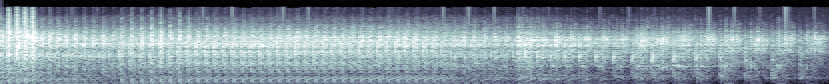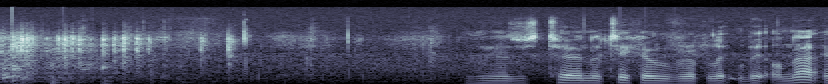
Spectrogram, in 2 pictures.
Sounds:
motorcycle, speech

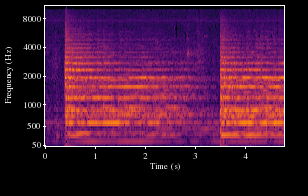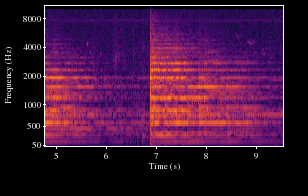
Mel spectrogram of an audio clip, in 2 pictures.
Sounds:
music, bell

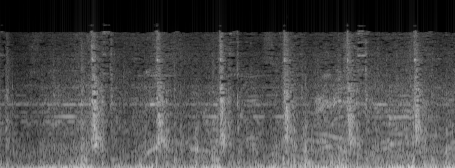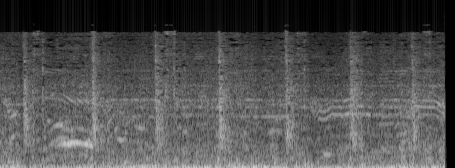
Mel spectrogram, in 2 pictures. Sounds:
speech, music

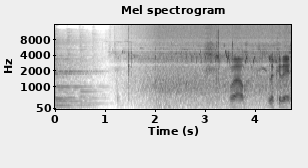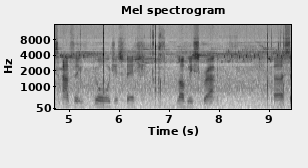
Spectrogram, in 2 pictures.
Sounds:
animal

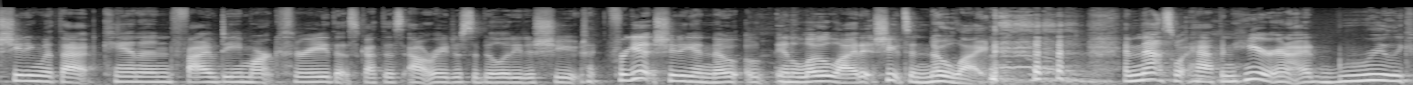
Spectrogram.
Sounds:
speech

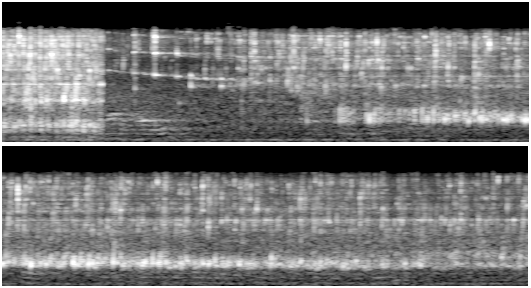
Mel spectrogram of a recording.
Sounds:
water

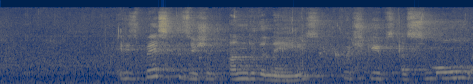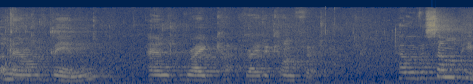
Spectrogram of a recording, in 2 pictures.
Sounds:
speech

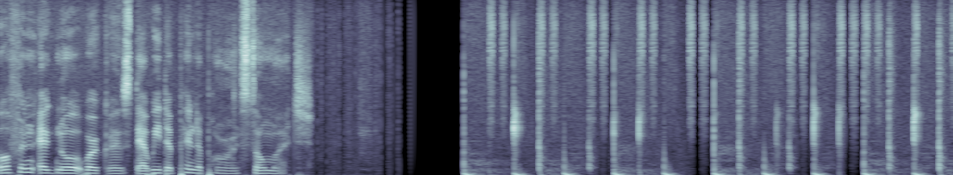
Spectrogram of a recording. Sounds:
speech, music

